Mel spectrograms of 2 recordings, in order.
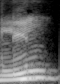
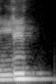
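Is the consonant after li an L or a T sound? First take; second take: L; T. First: The L sound is kept before the next word. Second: The L merges directly into a doubled T. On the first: The speaker calls it wrong. "bukan lil" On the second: The speaker calls it right. "tapi lit. Langsung ke taknya"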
